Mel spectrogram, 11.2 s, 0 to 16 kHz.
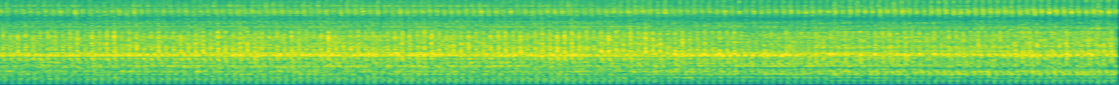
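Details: Very old Usha Z170F single-cylinder diesel started after full restoration and repair: steady, even thump of about three beats a second with a light mechanical tick and no knocks or misses. Healthy running.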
